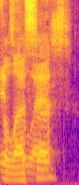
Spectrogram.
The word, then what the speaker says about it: Villese: player different ways oh it's valessa it's supposed to be pronounced valessas okay well it's okay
